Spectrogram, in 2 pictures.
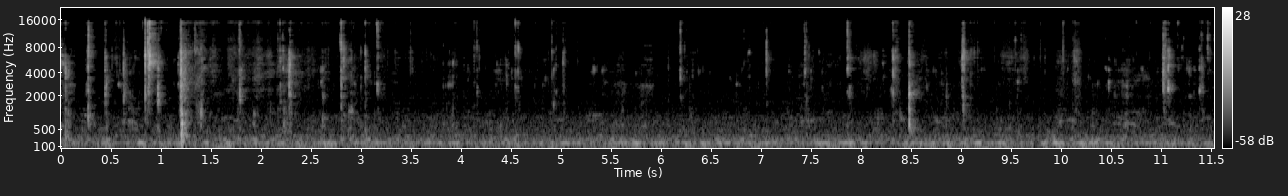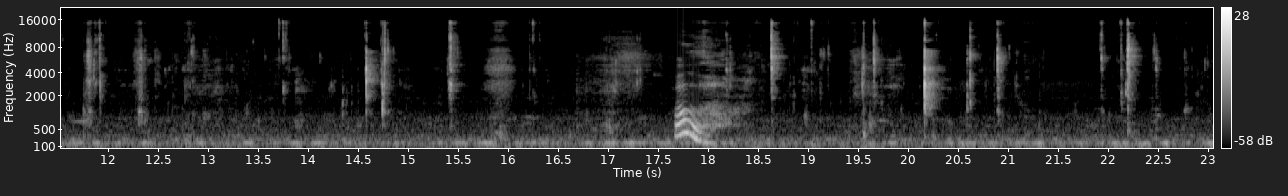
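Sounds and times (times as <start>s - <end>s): chewing with mouth clicks: 0.0s - 17.5s, 18.4s - 23.0s
faint low hum: 0.0s - 23.0s.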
